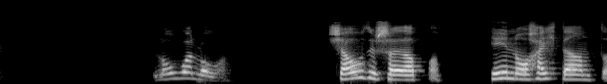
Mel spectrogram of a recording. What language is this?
Icelandic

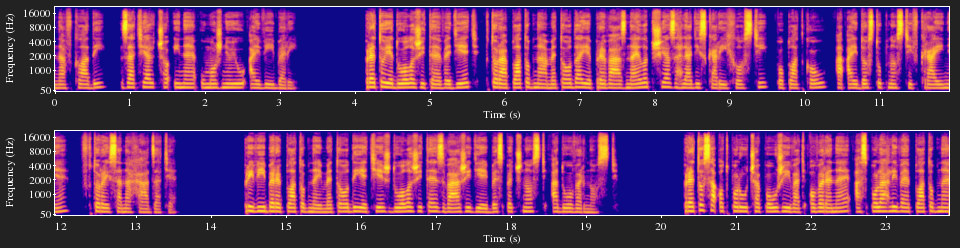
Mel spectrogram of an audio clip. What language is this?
Slovak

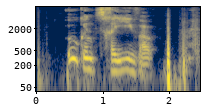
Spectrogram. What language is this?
Kabyle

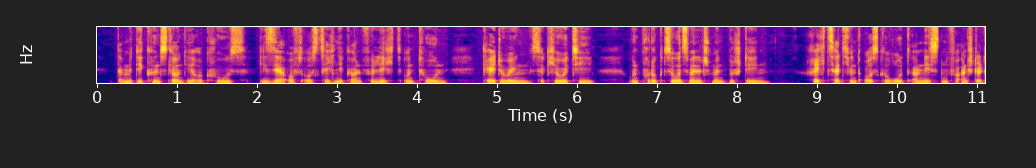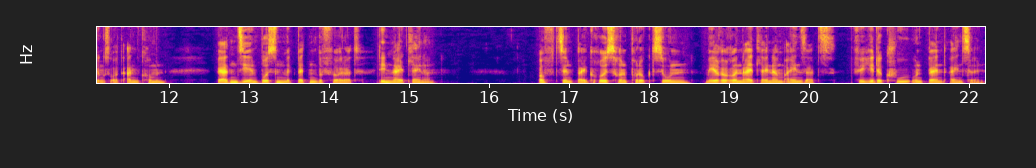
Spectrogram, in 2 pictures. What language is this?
German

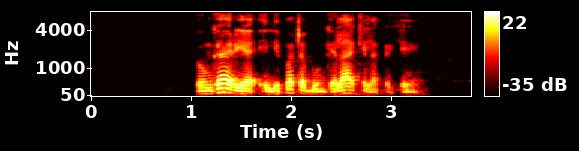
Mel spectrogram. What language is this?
Swahili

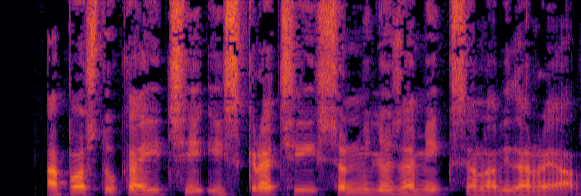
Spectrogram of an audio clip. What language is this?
Catalan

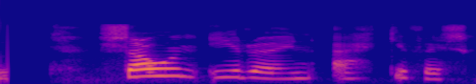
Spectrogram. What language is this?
Icelandic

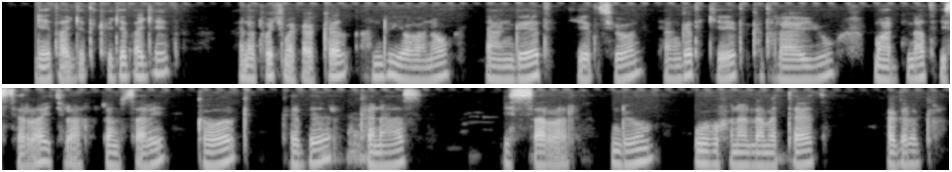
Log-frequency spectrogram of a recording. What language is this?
Amharic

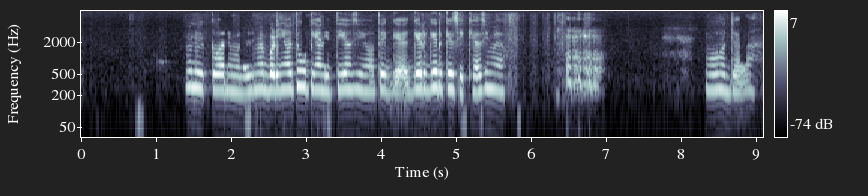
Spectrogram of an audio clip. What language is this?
Punjabi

